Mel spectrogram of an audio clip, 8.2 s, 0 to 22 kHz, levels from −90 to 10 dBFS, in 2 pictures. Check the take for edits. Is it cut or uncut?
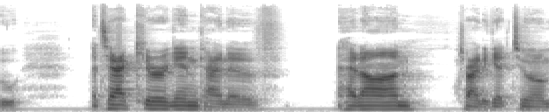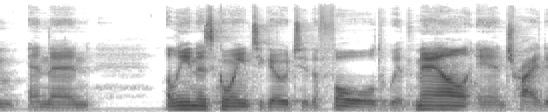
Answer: uncut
